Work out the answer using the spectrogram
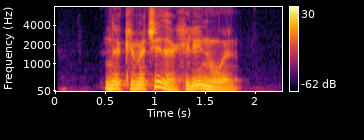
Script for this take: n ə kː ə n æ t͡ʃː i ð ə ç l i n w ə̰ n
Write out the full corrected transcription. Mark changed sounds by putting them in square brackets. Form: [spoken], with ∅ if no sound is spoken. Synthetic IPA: n ə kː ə [m] æ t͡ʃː i ð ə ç l i n w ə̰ n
